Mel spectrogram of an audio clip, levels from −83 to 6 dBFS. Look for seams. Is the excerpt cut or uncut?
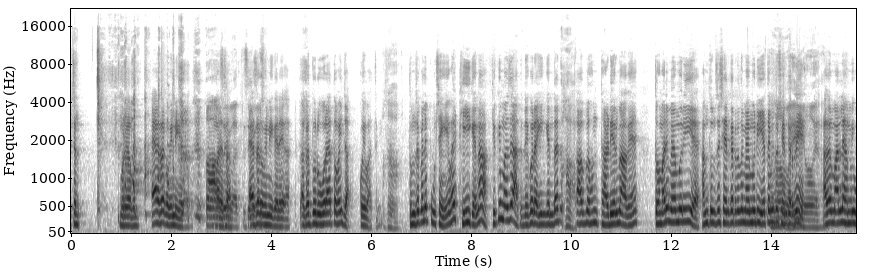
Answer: uncut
